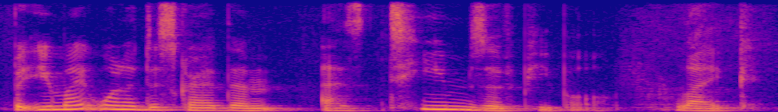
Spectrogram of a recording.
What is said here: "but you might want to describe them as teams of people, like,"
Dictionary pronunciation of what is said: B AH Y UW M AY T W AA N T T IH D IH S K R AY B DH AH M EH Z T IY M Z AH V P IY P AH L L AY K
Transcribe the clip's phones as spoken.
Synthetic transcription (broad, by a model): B AH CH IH M AY T W AA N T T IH D IH S K R AY B DH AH M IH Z T IY M Z AH V P IY P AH L L AY K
